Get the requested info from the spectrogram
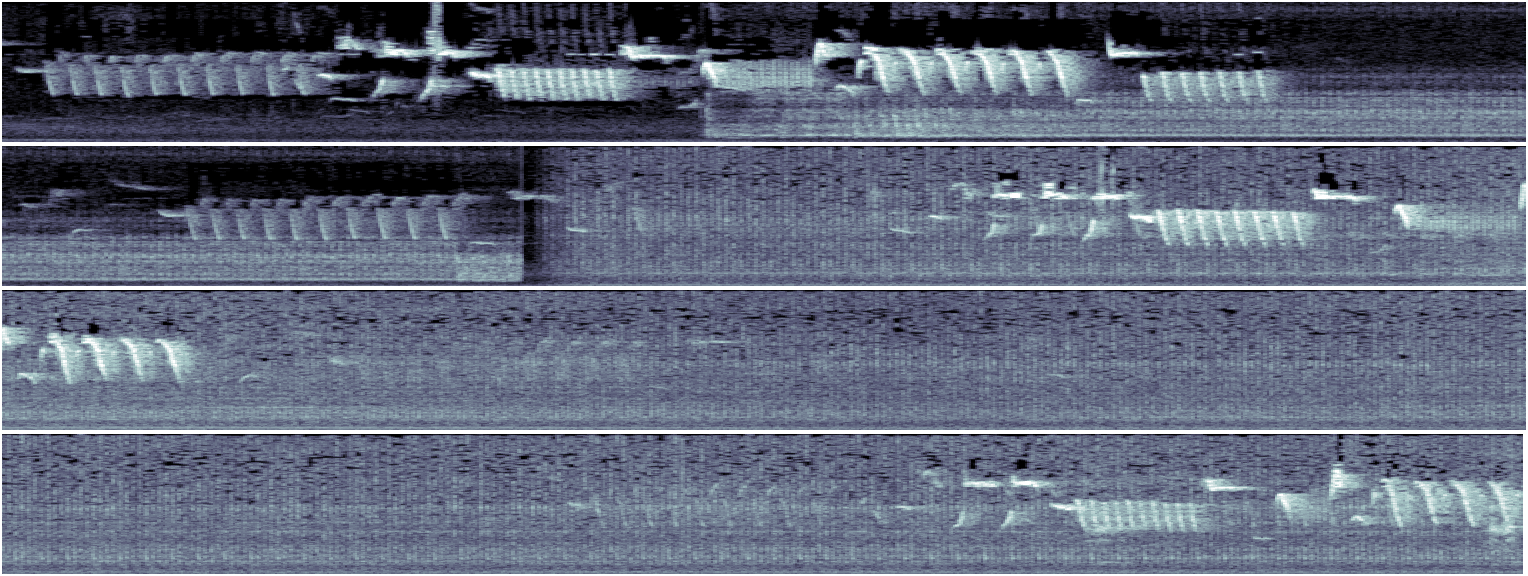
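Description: Birds chirping in short repeated bursts over a steady background hum, which changes abruptly twice in the first ten seconds.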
